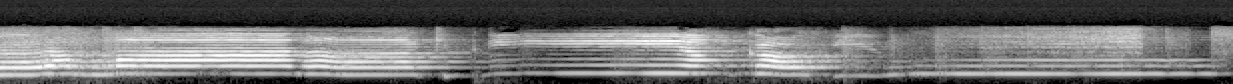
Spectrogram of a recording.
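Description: A high voice singing a few long held notes on its own, with no instruments heard.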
